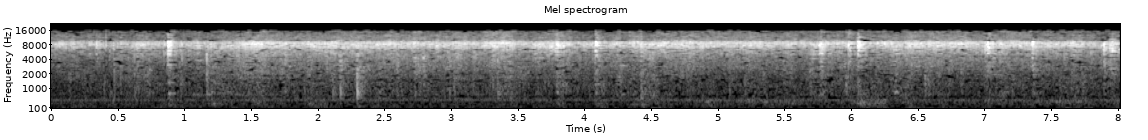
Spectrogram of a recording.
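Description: Idli pieces sizzling in a steel kadhai with a mustard-seed tempering, stirred and tossed with a perforated steel slotted spoon. A steady sizzle with scattered light clinks and scrapes of metal on the pan.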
